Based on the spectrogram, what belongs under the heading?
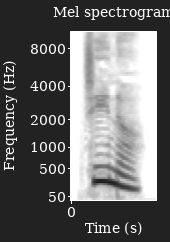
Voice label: "ಚೀನ", Kannada

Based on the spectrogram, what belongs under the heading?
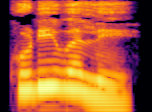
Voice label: "ಕುಡಿವಲೆ", Kannada

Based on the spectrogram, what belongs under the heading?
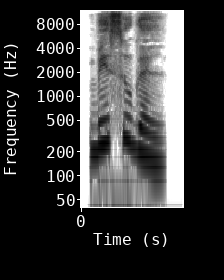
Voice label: "ಬೆಸಕೋಲು", Kannada

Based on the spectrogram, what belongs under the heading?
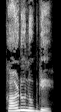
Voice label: "ಕಾಡುನುಗ್ಗೆ", Kannada

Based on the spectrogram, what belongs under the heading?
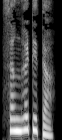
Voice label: "ಸಂಗಡಿತ", Kannada

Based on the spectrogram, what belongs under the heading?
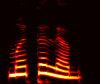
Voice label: "ಮತಲಬು", Kannada

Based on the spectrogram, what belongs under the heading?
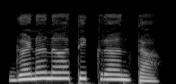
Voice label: "ಗಣನಾತಿಕ್ರಾಂತ", kannada

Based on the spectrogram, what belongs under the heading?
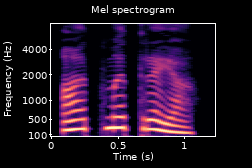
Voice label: "ಆತ್ಮತ್ರಯ", Kannada; ātmatraya; noun

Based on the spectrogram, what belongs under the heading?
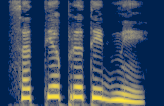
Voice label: "ಸತ್ಯಪ್ರತಿಜ್ಞ", Kannada

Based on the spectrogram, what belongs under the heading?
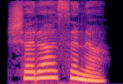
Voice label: "ಶರಸೋನೆ", Kannada

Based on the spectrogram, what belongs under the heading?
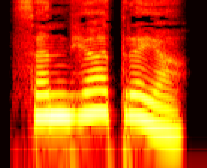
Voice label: "ಸಂಧ್ಯಾತ್ರಯ", Kannada; sandhyātraya; noun

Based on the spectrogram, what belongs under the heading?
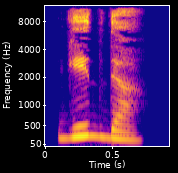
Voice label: "ಖುದ್ದ", Kannada

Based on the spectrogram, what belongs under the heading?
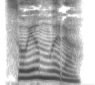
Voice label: "ಸೊಯಂವರ", Kannada; soyamvara; noun; = (correctly, ಸ್ವಯಂವರ) ಸೊಯಂಬರ.

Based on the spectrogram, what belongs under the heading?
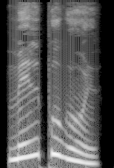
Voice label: "ಮೆಲ್ಪುಗೊಳ್", Kannada

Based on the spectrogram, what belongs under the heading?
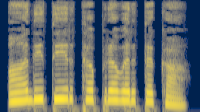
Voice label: "ಆದಿತೀರ್ಥಪ್ರವರ್ತಕ", kannada

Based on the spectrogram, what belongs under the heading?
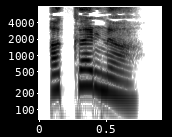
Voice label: "ಆಕರಣೆ", kannada

